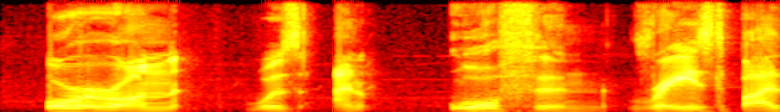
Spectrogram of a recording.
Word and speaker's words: Ororon: Ororon. Okay, that's how you pronounce it.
